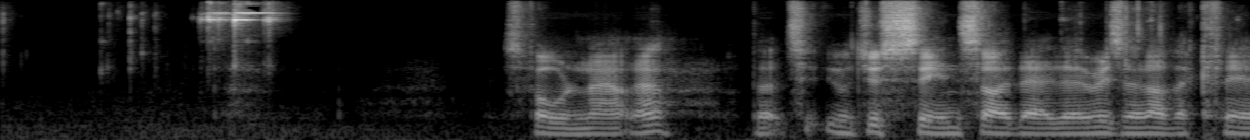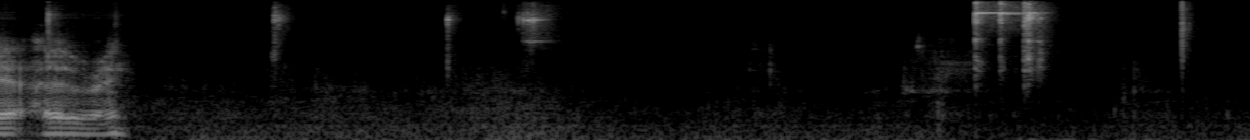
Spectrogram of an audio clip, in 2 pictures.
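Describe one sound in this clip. Small metal parts click and scrape against each other.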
